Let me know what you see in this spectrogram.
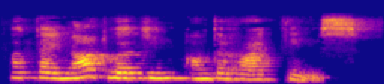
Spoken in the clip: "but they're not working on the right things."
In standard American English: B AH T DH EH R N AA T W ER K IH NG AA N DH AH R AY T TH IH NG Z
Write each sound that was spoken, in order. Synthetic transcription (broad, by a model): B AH T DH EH N AA T W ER K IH NG AA N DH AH R AY T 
